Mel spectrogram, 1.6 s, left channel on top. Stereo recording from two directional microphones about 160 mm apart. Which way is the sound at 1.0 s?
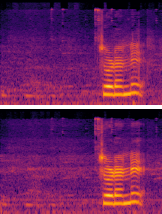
5° left (ahead or behind).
